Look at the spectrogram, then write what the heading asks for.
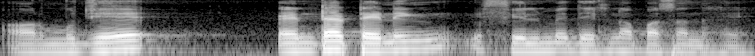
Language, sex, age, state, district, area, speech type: Urdu, male, 18-30, Maharashtra, Nashik, urban, spontaneous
